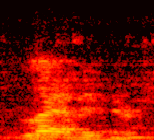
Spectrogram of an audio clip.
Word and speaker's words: Lavender: His last name is spelled just like it sounds. Lavender, just like the color.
